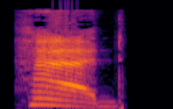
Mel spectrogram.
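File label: "had", American English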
